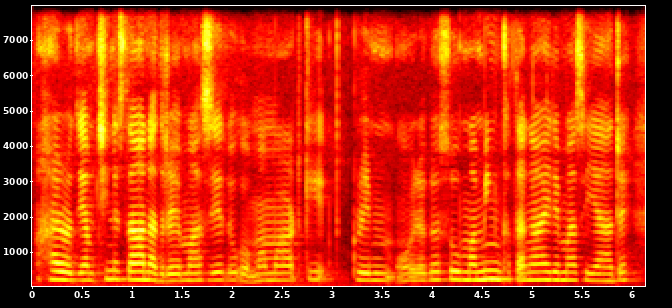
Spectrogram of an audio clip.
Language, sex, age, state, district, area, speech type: Manipuri, female, 30-45, Manipur, Tengnoupal, rural, spontaneous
